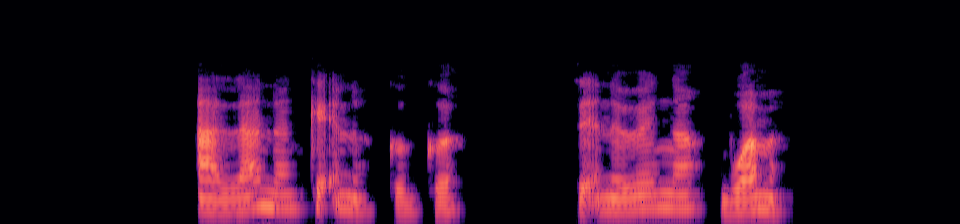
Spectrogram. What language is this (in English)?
Bamenyam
